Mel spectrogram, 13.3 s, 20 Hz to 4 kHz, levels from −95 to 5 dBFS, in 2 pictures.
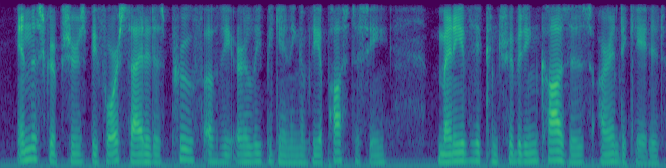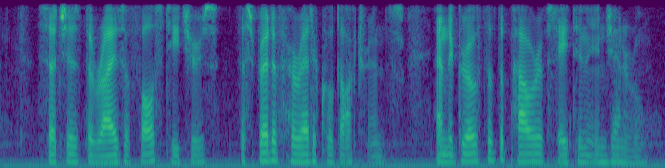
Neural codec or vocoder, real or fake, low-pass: none; real; 3.6 kHz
